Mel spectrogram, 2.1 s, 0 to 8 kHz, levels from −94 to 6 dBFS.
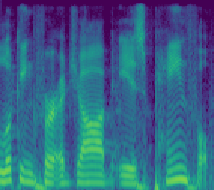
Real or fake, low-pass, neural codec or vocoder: fake; 7.2 kHz; codec, 16 kHz, 2 kbps, FunCodec, trained on Chinese and English, 25 frames a second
